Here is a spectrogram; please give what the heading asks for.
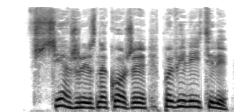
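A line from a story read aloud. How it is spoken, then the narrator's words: Frightened spirit's rapid chatter. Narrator (Russian): испуганно затараторил дух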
